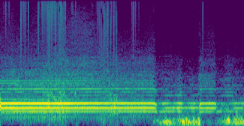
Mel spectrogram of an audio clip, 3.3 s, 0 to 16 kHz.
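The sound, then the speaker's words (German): A historic paddle steamer's horn sounds one long, loud, chord-like toot that holds steady for about two seconds, then cuts off, leaving a low, uneven rumble. It is at the traditional steamer parade in Dresden, with nine historic ships 82 to 132 years old, in bright sunshine before thousands of spectators. “Ein altvertrautes Tuten, historische Raddampfer und strahlender Sonnenschein.”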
